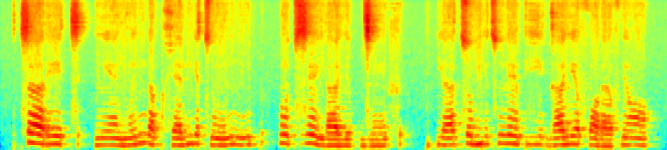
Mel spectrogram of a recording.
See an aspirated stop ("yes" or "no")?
no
